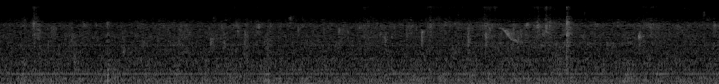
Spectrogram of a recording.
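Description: Stuffed bitter gourds sizzling gently in oil in an iron kadhai, with a slotted steel spatula clicking and scraping against the pan as they are turned. A few short high squeaks come about five seconds in.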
